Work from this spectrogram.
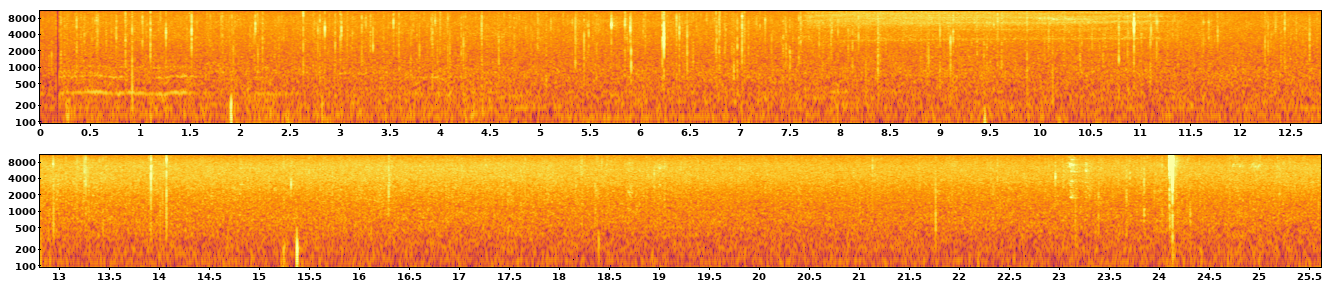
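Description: Steady rain falling through wet woodland, a constant broadband hiss with occasional drips and faint bird calls, heard alone without talk throughout.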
